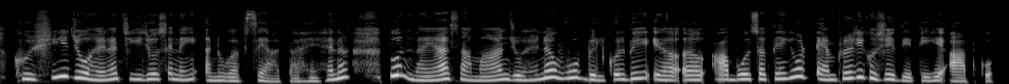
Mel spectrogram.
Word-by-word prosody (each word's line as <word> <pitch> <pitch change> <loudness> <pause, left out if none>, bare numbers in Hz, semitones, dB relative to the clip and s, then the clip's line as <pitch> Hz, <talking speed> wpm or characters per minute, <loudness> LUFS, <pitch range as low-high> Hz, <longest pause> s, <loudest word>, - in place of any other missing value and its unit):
खुशी 260 - +2
जो 300 -3 +5
है 200 - 0
ना 245 - +2
चीज़ों 240 0 -1
से - - -1
नहीं 225 0 -3
अनुभव 175 -3 -4
से 180 - -5
आता 135 -2 -11
है। 145 +2 -9
है 220 - -1
ना? 295 +8 +3 0.4
तो 415 +2 +8
नया 200 +3 +1
सामान 205 -2 -2
जो 210 -2 0
है 200 +2 -3
ना 305 +7 +5
वो 315 +2 +4
बिल्कुल 220 +3 0
भी 275 +2 +2
इया 220 -8 -1
अ 215 0 +1
आप 220 - +1
बोल 235 +3 +2
सकते 245 +1 -1
हैं 260 - +1
कि 310 - +1
वो 370 +2 +5
टेम्परेरी 270 +7 +2
खुशी 240 -6 0
देती 170 -2 -6
है - - +1 0.2
आपको। 435 - -7
225 Hz, 210 wpm, -22 LUFS, 190-260 Hz, 0.4 s, तो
